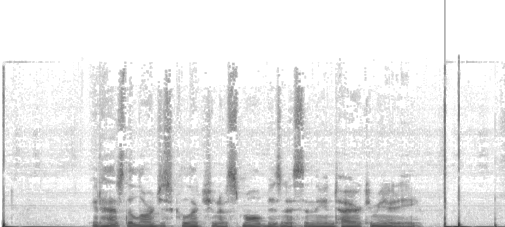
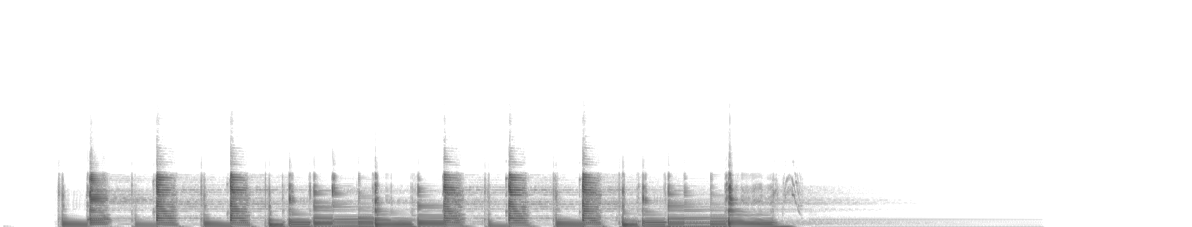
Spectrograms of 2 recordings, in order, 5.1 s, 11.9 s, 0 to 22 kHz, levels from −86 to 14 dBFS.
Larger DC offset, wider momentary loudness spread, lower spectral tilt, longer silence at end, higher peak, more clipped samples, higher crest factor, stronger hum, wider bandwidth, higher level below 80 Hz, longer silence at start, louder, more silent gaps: neither; second, 5 LU vs 11 LU; about the same, -5 dB/octave vs -5.5 dB/octave; second, 0 s vs 3.95 s; about the same, 0 dBFS vs 0 dBFS; neither; second, 22 dB vs 28 dB; neither; first, 16.5 kHz vs 8.6 kHz; first, -36 dBFS vs -48 dBFS; second, 0 s vs 0.6 s; about the same, -23 LUFS vs -25 LUFS; neither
